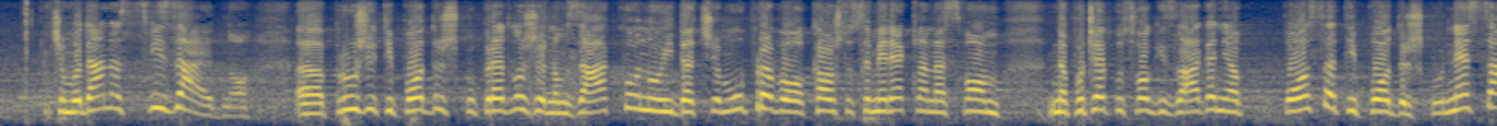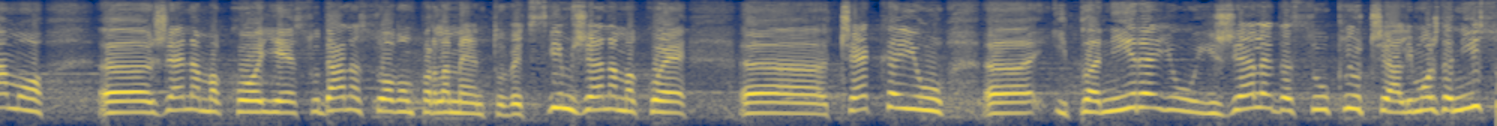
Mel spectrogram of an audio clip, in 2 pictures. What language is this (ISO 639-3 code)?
srp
